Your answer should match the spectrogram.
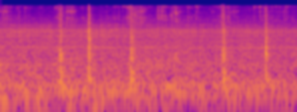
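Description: Golf cart driving: a steady low running noise with sharp clicks about three times a second.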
